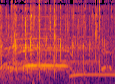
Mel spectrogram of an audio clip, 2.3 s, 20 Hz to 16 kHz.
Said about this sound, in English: This is one of the most unique races in the world. Has been for 112 years, which is kind of wild just even saying that. And let's give a big cheer for the deep sea, the greatest race.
